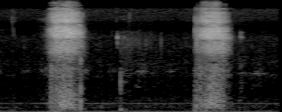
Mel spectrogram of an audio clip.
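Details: Harsh sneezing fit attributed to freshly mowed grass, neighbors mowing that morning: two sharp sneezes about a second and a half apart over a steady background hum.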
